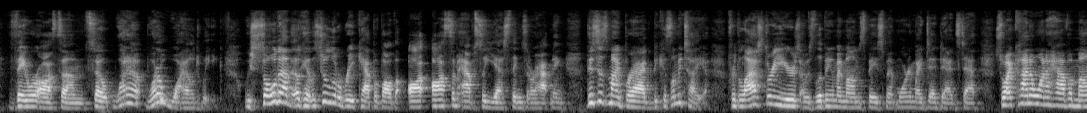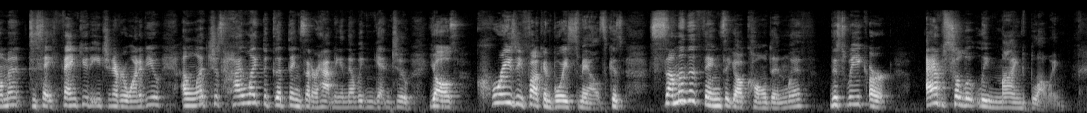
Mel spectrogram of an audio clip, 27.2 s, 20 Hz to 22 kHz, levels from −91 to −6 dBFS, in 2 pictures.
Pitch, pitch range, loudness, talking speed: 190 Hz, 160-235 Hz, -24 LUFS, 245 wpm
